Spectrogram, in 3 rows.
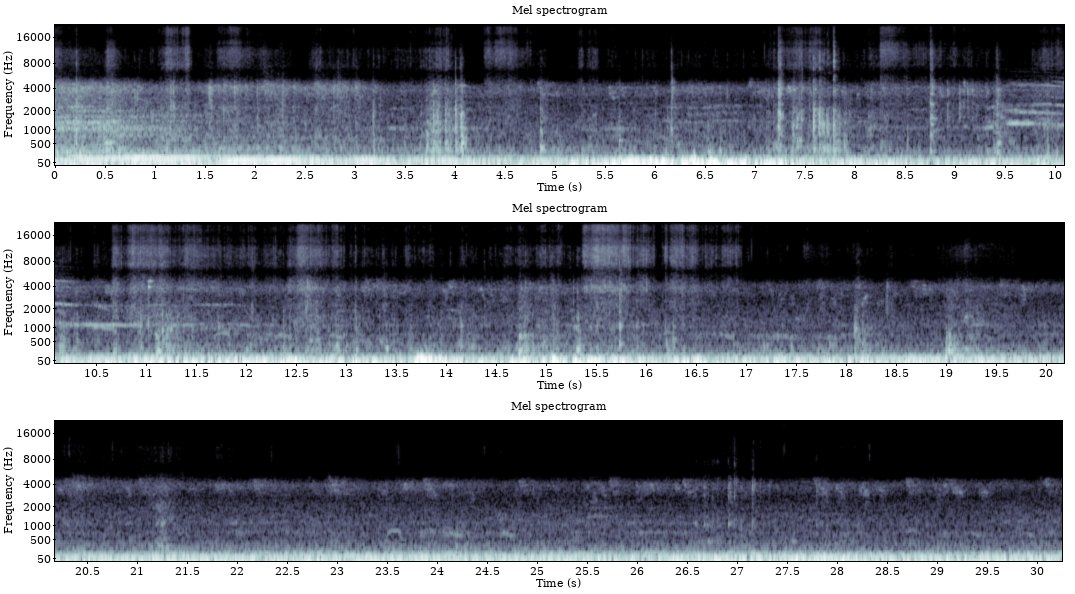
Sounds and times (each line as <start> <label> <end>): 0.0 Traffic Sound 29.9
